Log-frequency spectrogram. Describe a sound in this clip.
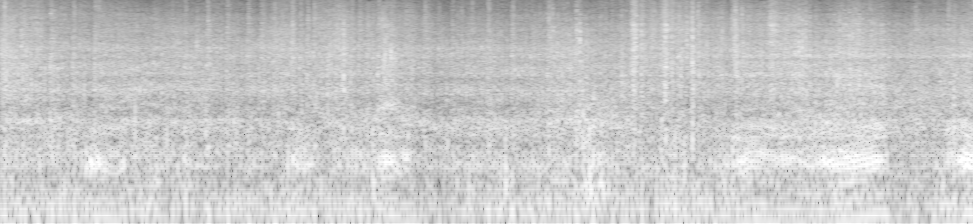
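A dirt bike engine revs and putters up close.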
